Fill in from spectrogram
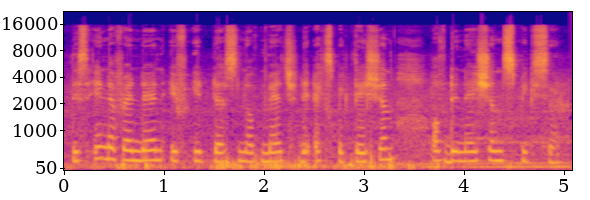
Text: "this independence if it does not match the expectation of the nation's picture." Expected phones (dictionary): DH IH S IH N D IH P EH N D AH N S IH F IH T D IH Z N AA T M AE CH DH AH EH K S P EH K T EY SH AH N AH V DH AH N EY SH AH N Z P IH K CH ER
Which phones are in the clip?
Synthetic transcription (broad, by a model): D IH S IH N D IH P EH N D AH N IH F IH T D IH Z N AA T M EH CH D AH EH K S P EH K T EY SH AH N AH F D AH N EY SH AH N S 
